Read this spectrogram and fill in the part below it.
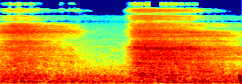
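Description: A slow, deep breath during a yoga session: a long airy inhale, a pause, then a fuller exhale heard close and alone.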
